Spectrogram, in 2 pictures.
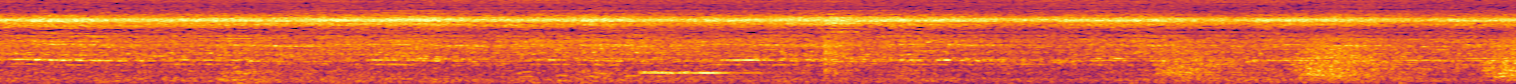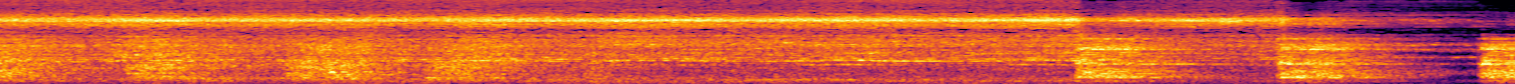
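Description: Gantry drilling machine running steadily as its spindles drill steel plate under coolant spray, a continuous high-pitched whine over a broad machine-shop noise. About halfway through there is a series of regular louder pulses, roughly one a second.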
